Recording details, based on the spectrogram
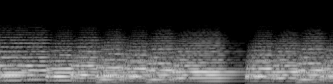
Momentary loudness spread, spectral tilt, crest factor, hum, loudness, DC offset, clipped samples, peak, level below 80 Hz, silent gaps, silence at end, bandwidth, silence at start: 3 LU; -8 dB/octave; 12 dB; none; -16 LUFS; 0.4%; under 0.1%; -2 dBFS; -66 dBFS; none; 0 s; 6 kHz; 0 s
